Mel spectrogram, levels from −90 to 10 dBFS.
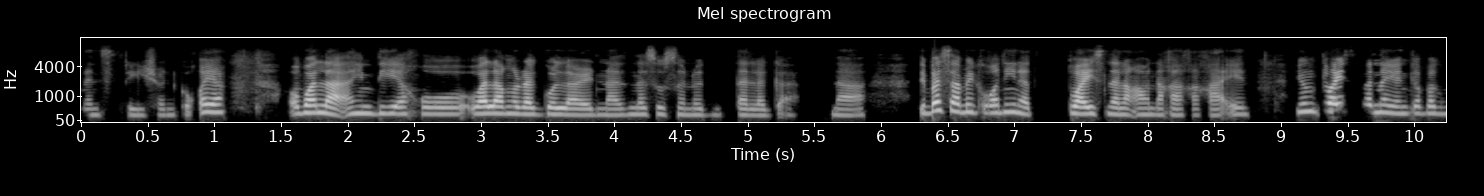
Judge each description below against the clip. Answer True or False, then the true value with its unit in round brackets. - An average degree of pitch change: True (3.7 semitones)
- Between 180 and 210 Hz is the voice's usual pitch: False (235 Hz)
